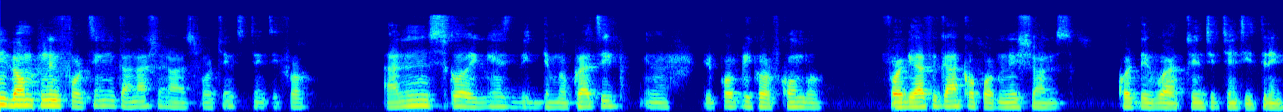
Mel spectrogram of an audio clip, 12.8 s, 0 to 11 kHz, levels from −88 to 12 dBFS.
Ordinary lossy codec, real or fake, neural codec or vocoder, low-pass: none; fake; codec, 16 kHz, 1.1 kbps, Voila-Tokenizer; 7.2 kHz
